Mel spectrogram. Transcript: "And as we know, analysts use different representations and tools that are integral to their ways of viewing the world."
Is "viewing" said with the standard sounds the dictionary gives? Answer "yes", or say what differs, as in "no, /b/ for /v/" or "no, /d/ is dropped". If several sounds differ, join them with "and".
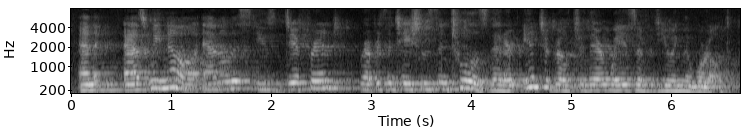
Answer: yes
